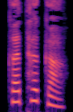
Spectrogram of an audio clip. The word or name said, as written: ಘಾತುಕ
